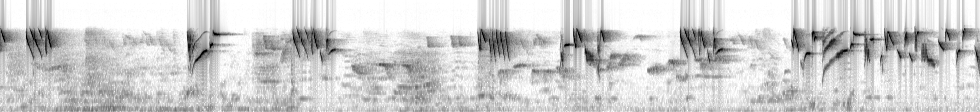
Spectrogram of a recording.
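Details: Black-throated canary in full song: repeated short phrases of shrill, rapid high twitters and down-sweeping notes, growing into a longer continuous warble toward the end.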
